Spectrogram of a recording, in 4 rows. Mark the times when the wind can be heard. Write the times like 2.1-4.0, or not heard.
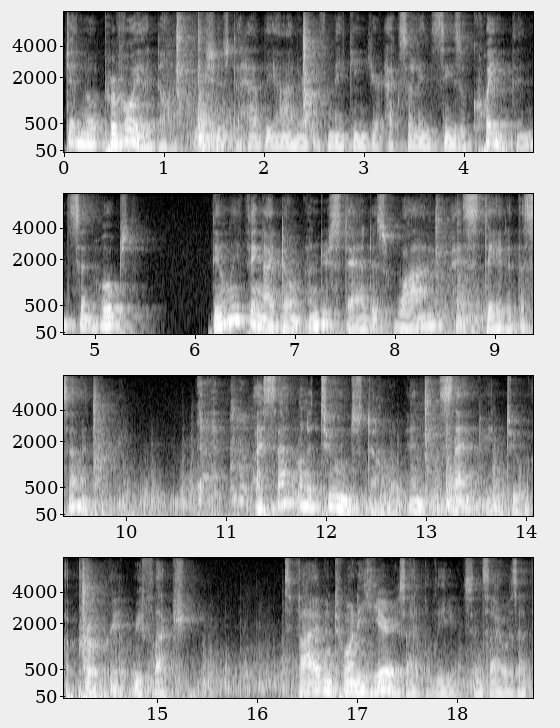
8.2-18.7.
